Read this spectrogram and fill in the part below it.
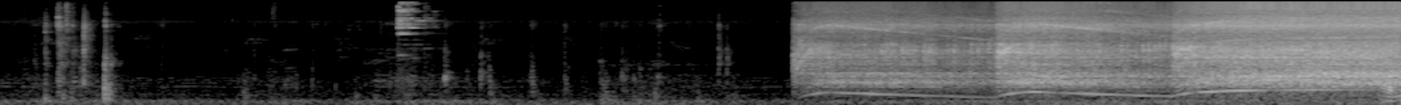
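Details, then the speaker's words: Hitachi angle grinder after armature repair, previously growling with sparks at the brushes: after handling clicks it spins up in three surges to a smooth steady high whine, no brush sparking, running normally again. "menyala dengan sempurna ini bersih tidak ada percikan bunga api pada brosnya mesin kembali normal suaranya halus dan bisa dikerjakan seperti biasanya"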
